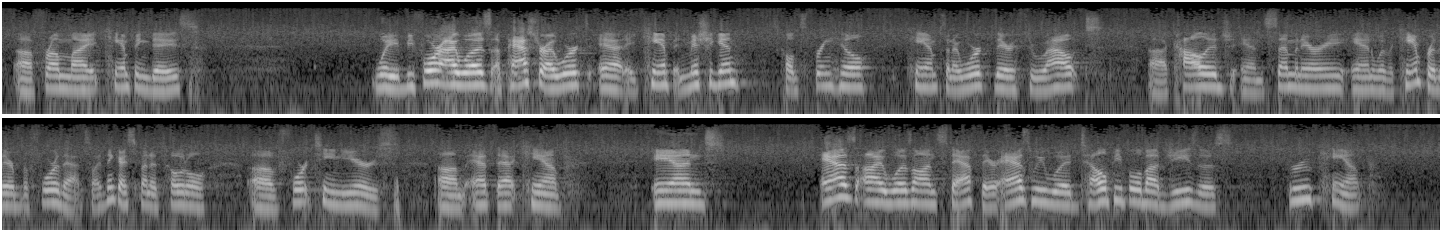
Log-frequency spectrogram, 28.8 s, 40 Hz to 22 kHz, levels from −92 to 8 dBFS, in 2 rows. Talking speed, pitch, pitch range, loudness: 145 wpm, 180 Hz, 160-195 Hz, -21 LUFS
